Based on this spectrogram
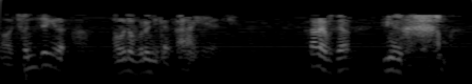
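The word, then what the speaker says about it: מלחמה: 밀하마. 할 때 이게 가래가 나오듯이 발음이요. 밀하마.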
